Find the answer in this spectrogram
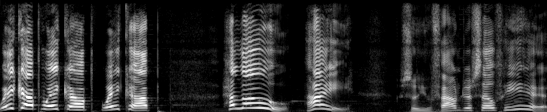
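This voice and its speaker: This is a put-on character voice with a high pitch. The delivery is fairly slow. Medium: actual play. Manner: repetitive, eager.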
